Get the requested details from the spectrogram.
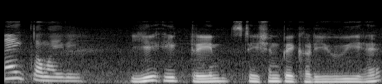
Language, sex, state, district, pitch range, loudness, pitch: Hindi, male, Maharashtra, Mumbai Suburban, 130-165 Hz, -17 LUFS, 140 Hz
